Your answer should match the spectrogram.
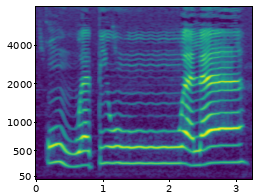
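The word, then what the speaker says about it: قُوَّةٍ وَلَا: Karena ada tanwin kasrah bertemu dengan huruf waw. Cara bacanya, tanwinnya masukkan ke huruf waw sambil berdengung. Jadi jangan lupa, ini harus sabar. Selain kita sudah tidak membunyikan tanwinnya, jadi kita sudah leburkan tanwinnya dengan waw, udah langsung fokus ke waw, juga jangan lupa nahan, dengung dulu ya.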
